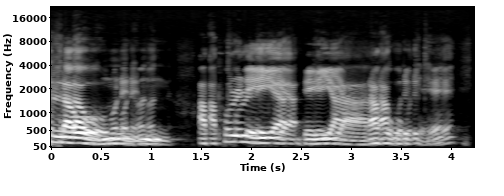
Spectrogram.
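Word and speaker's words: ἀπώλεια: 이 허비라는 단어가 이 헬라어 원문에는 아폴레이아라고 그렇게 이 발음을 하는데요.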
